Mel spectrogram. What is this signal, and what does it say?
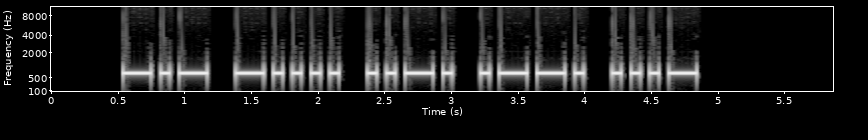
Morse code, heard as a keyed tone, about 17 wpm, 700 Hz. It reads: K6FPV
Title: USA Call Signs - 5 Characters - Repeated 3x - 17wpm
